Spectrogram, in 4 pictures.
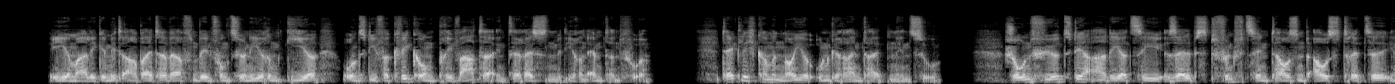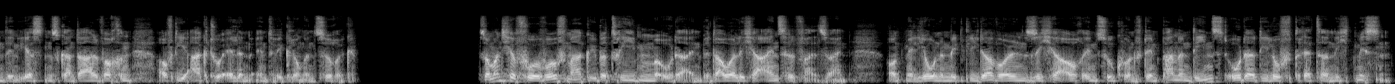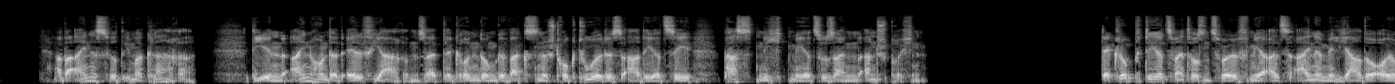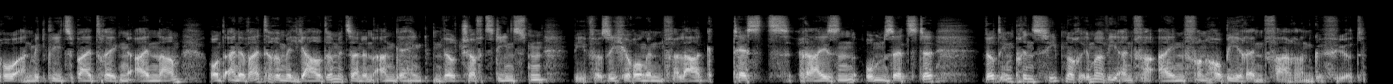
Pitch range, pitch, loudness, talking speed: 85-105 Hz, 90 Hz, -16 LUFS, 130 wpm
